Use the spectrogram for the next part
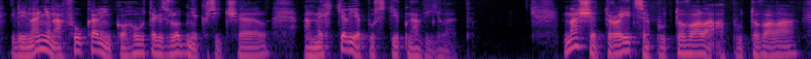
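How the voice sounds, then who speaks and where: A man reading a children's bedtime story aloud in a gentle, soothing way. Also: deep voice.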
